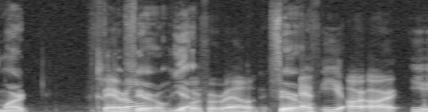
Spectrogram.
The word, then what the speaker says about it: Farrell: You said Farrell? Like Colin Farrell. Okay. Yeah, that it's spelled the same way.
